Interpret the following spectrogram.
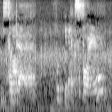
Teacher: Can you hear the stress on the second syllable?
